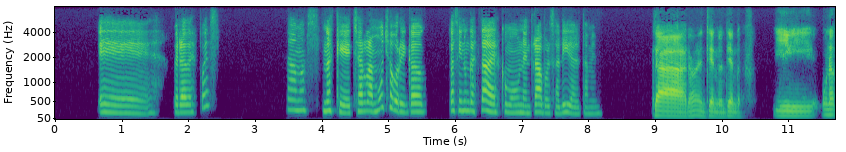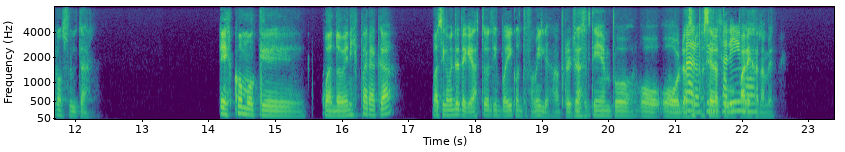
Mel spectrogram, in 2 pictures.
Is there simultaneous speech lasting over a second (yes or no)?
yes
